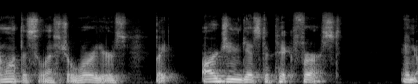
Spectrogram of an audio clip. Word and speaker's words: Arjuna: in the mahabarata there's a character named arjin Arjuna is how it's spelled that arjin he's a warrior he knows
